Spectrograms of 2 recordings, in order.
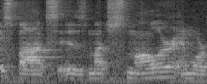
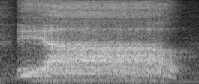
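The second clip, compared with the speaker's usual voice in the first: very loud, slightly grungy, lightly distorted voice; 7 semitones lower, 15 dB louder than usual. Teaching vocal distortion, going from clean to more grunge. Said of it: "from clean to just add more grunge".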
